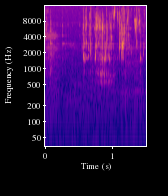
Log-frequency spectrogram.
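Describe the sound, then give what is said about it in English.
About 3 ounces of ginger-infused simple syrup trickles and drips into a glass in a short, fairly quiet pour, with small splashy liquid sounds clustered over about a second and no voices. “3 ounces of, I have here ginger-infused simple syrup, but you can just use regular simple syrup, which is 1 part sugar, 1 part water, heated up until it dissolves.”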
